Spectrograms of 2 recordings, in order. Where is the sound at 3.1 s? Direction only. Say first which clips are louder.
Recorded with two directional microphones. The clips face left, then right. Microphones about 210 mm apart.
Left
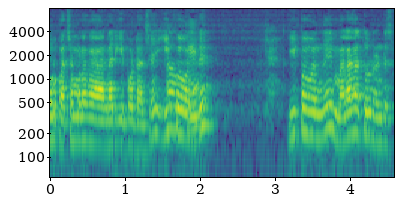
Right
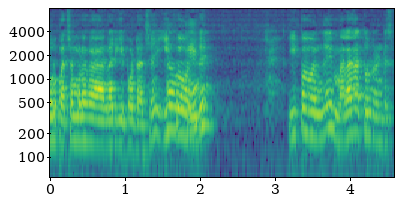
Left 2 dB; 15° left (ahead or behind).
